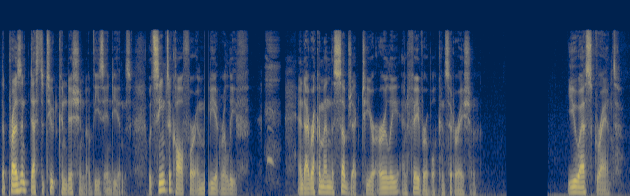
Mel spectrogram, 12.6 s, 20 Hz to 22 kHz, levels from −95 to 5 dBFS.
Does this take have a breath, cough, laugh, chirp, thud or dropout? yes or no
yes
